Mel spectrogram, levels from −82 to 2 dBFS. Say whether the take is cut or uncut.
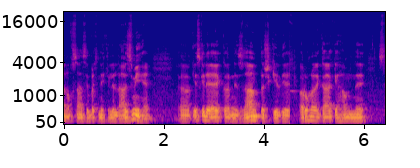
cut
